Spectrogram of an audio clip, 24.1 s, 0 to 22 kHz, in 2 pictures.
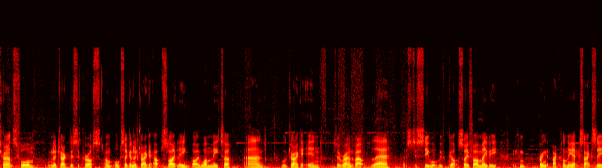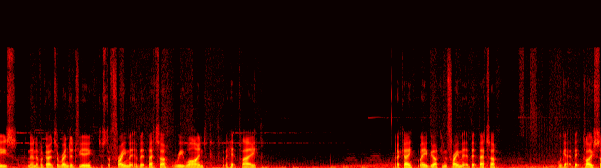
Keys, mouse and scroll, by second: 0.6 shift+click, 2.7-4.7 ctrl+drag, 5.4-6.7 ctrl+drag, 7.4-7.8 shift+middle drag, 9.9 click, 12.6 scroll down 2, 13.8 click, 15.5-15.8 drag, 16.2-18.5 typing, 18.7 click, 19.0 click, 19.2-19.6 drag, 19.7-20.1 scroll down 1, 20.8 click, 22.2-24.0 ctrl+shift+drag.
